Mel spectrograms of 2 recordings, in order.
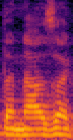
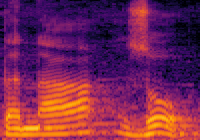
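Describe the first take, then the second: First: The word ends in an a vowel. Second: The word ends in an o vowel. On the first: The speaker calls it wrong. "ये तनाज़ा लफ्ज़ नहीं होता" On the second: The speaker calls it right. "तफ़ाउल के वज़न पर है"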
